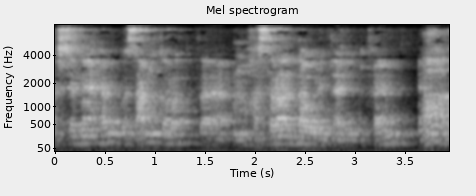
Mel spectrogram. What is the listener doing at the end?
taking over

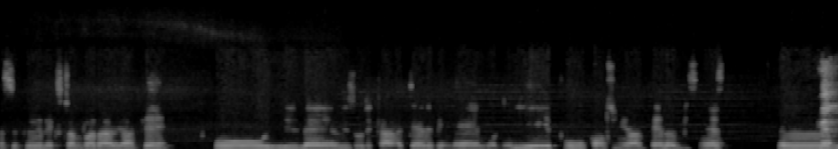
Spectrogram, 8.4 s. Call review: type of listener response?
listening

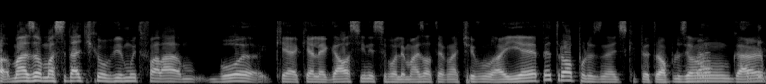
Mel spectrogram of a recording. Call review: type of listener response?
taking over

